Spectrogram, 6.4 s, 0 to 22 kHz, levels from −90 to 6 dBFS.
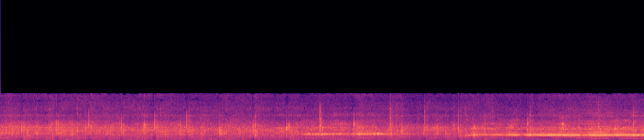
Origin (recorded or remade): remade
